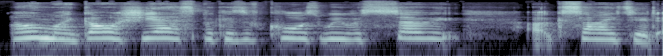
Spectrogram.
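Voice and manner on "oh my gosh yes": normal talking voice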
